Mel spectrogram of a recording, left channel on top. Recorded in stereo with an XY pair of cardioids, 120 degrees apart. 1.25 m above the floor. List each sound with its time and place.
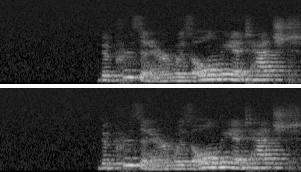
1.0 s a woman speaking: 10° left, 4.5 m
